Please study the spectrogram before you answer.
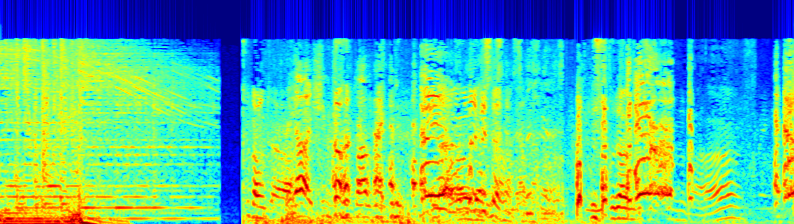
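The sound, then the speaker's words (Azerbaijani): Roosters cluck and crow at a Novruz holiday rooster fight in a village near Baku, with a crowd chattering and talking loudly over and around the birds. “Bakı kəndlərində Novruz kəndliklərinin əyləncələrindən olan xoruz, iç döyüşdürməsi mərasimləri hələ də qalır.”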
